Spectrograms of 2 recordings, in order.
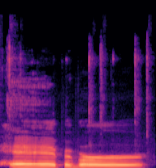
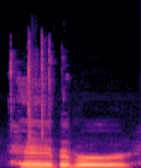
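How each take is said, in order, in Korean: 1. v 소리가 다음 단어로 이어집니다. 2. v 소리가 다음 단어로 이어집니다.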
